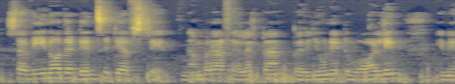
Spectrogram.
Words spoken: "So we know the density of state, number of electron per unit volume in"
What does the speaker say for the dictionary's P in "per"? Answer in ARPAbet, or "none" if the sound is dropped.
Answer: P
